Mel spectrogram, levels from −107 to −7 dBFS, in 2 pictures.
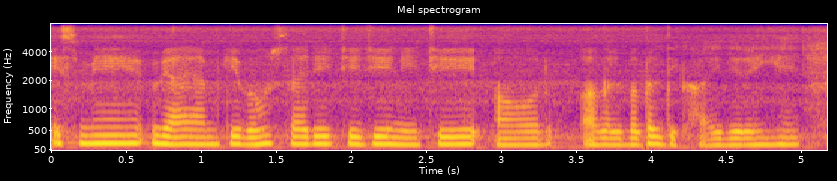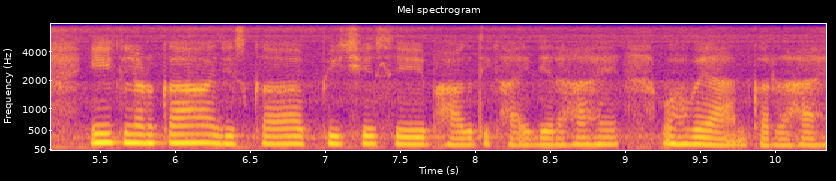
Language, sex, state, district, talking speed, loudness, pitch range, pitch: Hindi, female, Uttar Pradesh, Etah, 160 wpm, -19 LUFS, 155-180 Hz, 170 Hz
